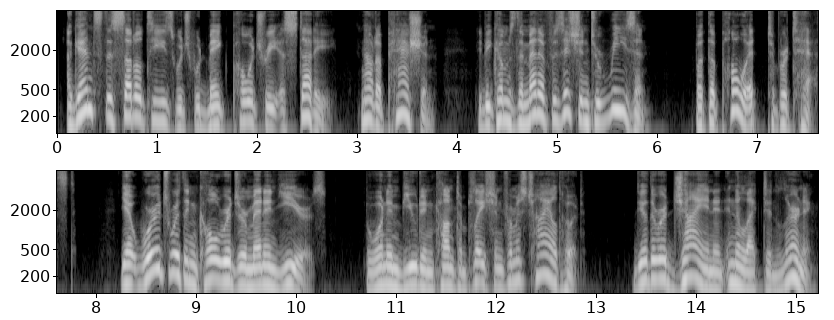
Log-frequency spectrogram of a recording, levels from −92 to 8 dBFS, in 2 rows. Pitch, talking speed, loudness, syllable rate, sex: 145 Hz, 185 wpm, -18 LUFS, 6.0 syllables/s, male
